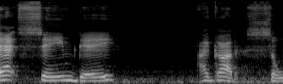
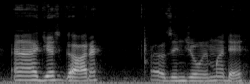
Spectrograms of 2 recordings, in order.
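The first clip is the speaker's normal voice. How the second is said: ordinary talk, nothing marked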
